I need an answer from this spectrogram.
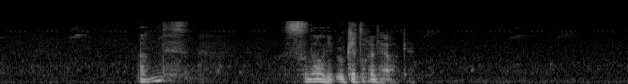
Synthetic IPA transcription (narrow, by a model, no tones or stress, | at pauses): nãnd̪esɨ̥ | sɨnːaoɲ̟iʔɯ̟ke̞t̪o̞ɾe̞naḭβake̞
